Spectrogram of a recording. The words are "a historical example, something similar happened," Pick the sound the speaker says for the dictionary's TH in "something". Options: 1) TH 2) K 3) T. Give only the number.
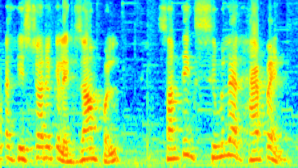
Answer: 3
